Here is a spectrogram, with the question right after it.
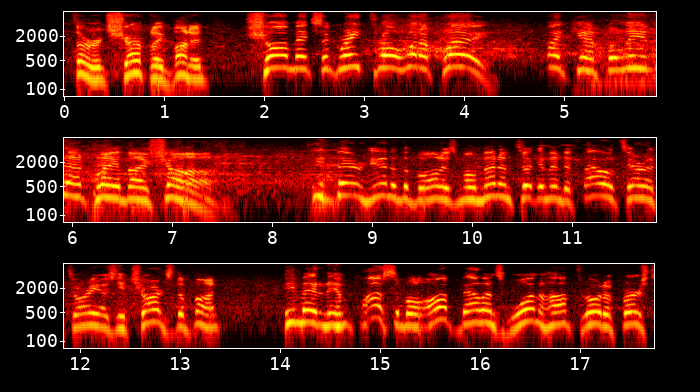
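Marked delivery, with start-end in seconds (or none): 1.8-3.4 rising excitement, voice jumping up high; excited call. Real, not acted. Call of a spectacular defensive play. 3.4-4.2 high, shouted burst of amazement; excited shout. Real, not acted. Exclaiming at the play, shouted. 4.8-17.7 amazed. Real, not acted. Marvelling at the play afterwards.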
